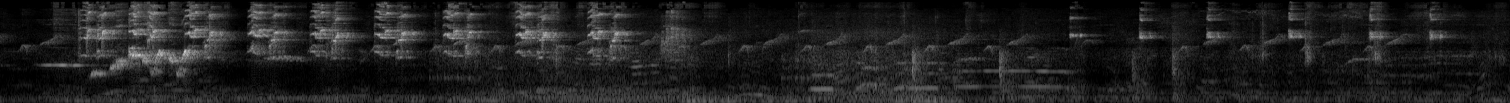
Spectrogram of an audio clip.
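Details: Wild cinereous tit in active song: bright, clipped high notes repeated in quick, steady series, loudest early, then scattered chirps over faint low background noise.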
